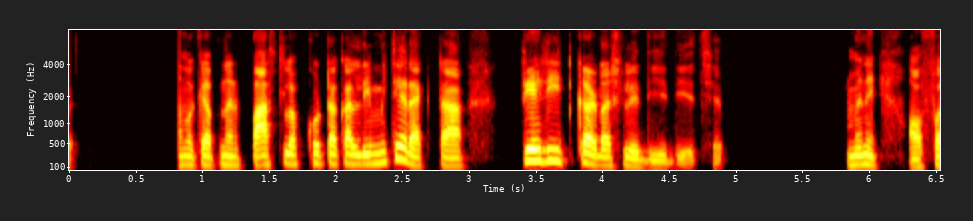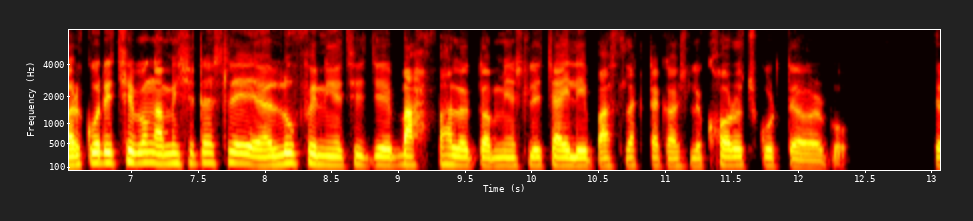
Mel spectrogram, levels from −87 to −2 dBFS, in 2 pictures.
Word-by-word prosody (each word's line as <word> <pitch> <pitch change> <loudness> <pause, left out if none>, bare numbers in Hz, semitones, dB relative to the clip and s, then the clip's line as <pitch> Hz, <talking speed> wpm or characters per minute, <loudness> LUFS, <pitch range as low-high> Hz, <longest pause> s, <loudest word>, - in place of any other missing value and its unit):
আ - - -14 0.8
আমাকে 135 0 -3
আপনার 135 -2 -4
৳৫,০০,০০০ 150 +2 +3
limit 160 +3 -2
এর - - +5
একটা 125 - 0 0.5
credit 195 -1 +7
card - - +7
আসলে 125 -1 -3
দিয়ে 95 -1 -7
দিয়েছে। - - -13 1.0
মানে 145 0 +1 0.4
offer 135 +4 +2
করেছে 170 0 +2
এবং 170 +1 0
আমি 160 +1 -2
সেটা 165 +1 -5
আসলে 165 +1 -3 0.2
অ্যা 130 - +1
লুফে 160 -1 +1
নিয়েছি 130 +1 -5
যে 135 - +1 0.2
বাহ! 135 - +3 0.2
ভালো 140 -2 -1
তো - - -7
আমি 125 0 -7
আসলে 125 +1 -5
চাইলেই 125 0 +1
৳৫,০০,০০০ 125 +1 -6
আসলে 115 0 -11
খরচ 130 0 -1
করতে 130 - -6
পারবো। 100 -1 -8 0.7
তো - - -4
135 Hz, 160 wpm, -21 LUFS, 125-160 Hz, 1.0 s, credit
